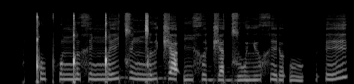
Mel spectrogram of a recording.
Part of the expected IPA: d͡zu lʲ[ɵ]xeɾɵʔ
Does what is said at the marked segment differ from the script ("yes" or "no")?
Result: yes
